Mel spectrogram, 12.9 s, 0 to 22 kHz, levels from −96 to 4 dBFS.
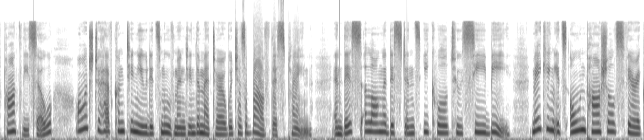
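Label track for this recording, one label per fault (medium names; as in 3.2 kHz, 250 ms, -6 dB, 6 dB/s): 0.680000	0.680000	pop -17 dBFS
4.640000	6.110000	clipped -28.5 dBFS
6.790000	6.790000	pop -15 dBFS
8.130000	8.140000	dropout 13 ms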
